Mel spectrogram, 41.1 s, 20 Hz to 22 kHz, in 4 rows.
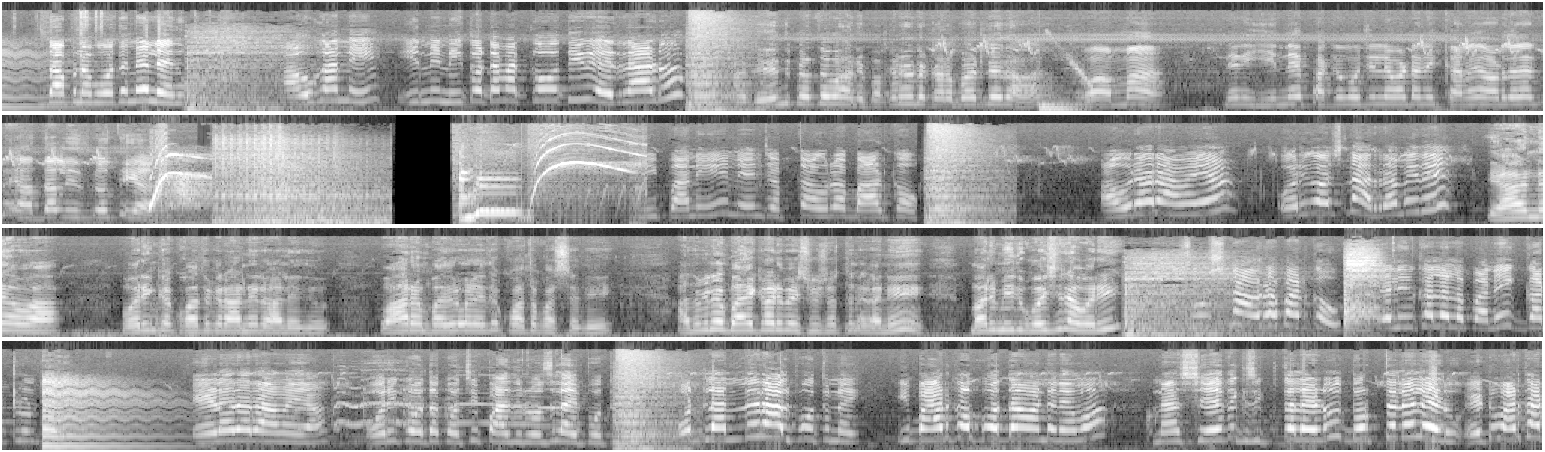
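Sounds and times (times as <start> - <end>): dense rattling burst: 11.7 - 12.9
sliding whistle: 13.4 - 14.6
rooster crowing: 33.0 - 34.7.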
